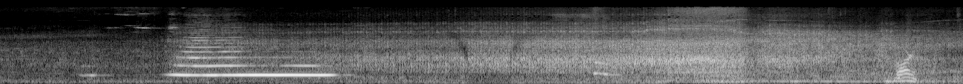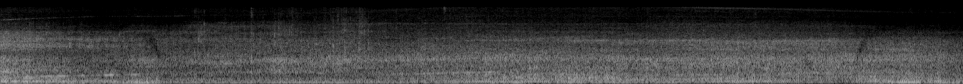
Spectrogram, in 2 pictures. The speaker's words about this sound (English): Garbage truck.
